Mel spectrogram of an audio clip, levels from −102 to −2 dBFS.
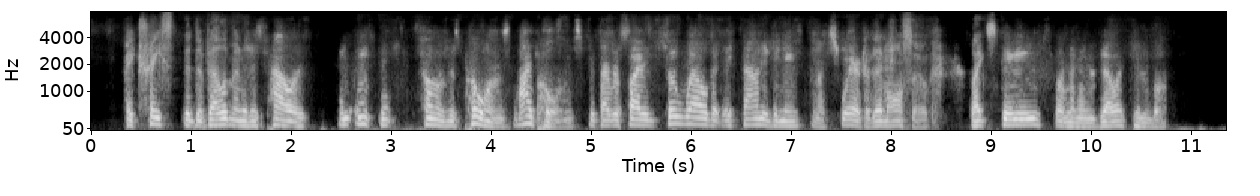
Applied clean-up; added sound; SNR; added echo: neural mask model Resemble Enhance denoiser.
